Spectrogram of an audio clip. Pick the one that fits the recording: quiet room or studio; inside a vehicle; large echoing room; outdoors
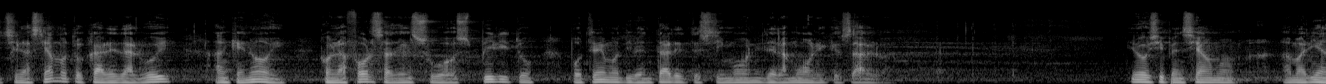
large echoing room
